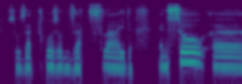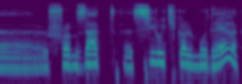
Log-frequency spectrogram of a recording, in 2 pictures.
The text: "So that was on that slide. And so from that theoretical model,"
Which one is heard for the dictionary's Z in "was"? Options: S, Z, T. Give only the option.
Z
